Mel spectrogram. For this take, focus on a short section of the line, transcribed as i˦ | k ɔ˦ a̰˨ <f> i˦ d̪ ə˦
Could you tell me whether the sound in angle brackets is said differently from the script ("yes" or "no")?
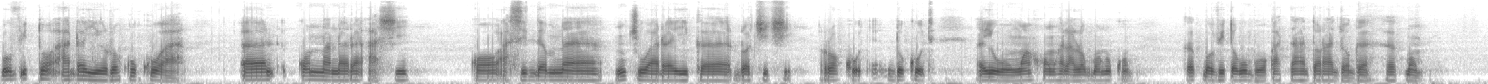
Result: yes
